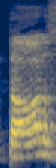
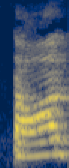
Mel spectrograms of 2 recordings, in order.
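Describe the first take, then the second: First: The word ends with an s sound. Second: The word ends with a k sound. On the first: "टार्स नहीं पढ़ेंगे" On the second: "यहां टार्क नहीं पढ़ेंगे"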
